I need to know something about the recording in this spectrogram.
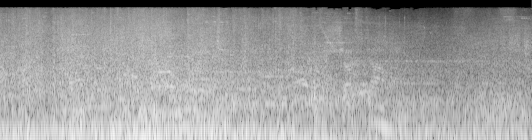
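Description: Magic spells blast and crackle in a fast fight.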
